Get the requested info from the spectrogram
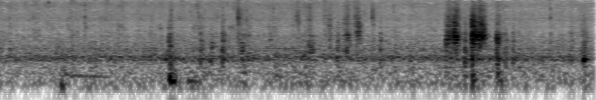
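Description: Ginger domestic cat licking its paw pads: soft wet tongue strokes and small clicks, with a louder run of licking about six seconds in. A faint steady hum lies underneath.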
